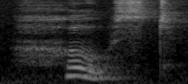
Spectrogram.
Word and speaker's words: host: consonant in the front i see it has ost so that is my um exception to the closed syllable rule and this one's going to be read as host a host is somebody who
